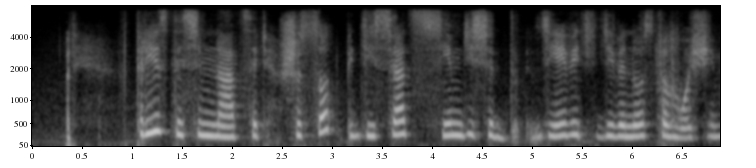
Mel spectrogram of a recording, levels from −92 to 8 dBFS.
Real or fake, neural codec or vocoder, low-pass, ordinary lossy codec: fake; codec, 16 kHz, 0.5 kbps, X-Codec, WavLM features, trained on Multilingual LibriSpeech; 7.2 kHz; AAC, 32 kbps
